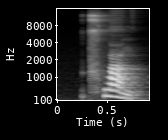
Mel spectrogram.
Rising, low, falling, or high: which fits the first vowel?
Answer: falling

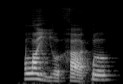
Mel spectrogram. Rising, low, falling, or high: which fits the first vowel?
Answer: falling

